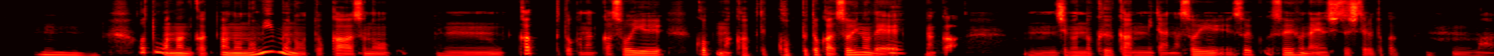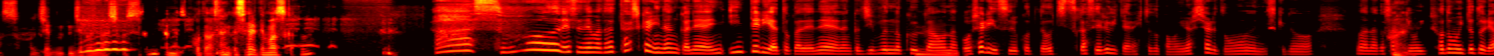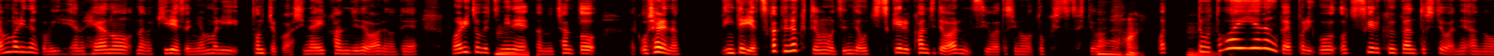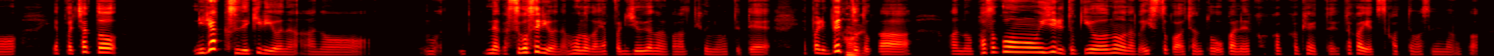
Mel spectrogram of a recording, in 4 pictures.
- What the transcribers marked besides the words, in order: other background noise; chuckle; laughing while speaking: "参加されてますか？"; chuckle; tapping
- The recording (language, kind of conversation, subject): Japanese, podcast, 自分の部屋を落ち着ける空間にするために、どんな工夫をしていますか？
